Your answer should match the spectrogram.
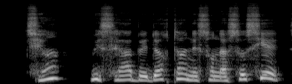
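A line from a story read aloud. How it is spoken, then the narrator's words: Driver's sudden exclamation. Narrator (French): s'écria tout à coup le conducteur de la voiture, qui n'était autre que M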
